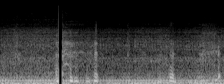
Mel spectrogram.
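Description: Moto Guzzi V7's air-cooled transverse V-twin engine running steadily at cruising speed, heard from the rider's own bike.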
